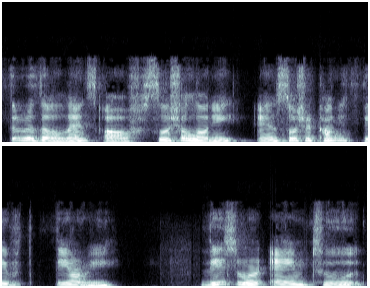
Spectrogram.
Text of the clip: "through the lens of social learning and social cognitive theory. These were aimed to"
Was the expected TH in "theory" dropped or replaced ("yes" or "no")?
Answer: no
